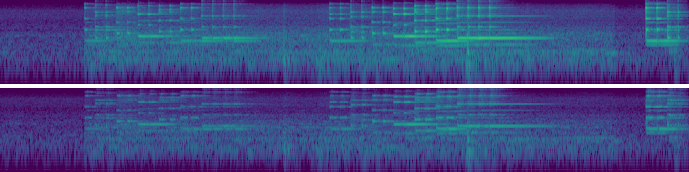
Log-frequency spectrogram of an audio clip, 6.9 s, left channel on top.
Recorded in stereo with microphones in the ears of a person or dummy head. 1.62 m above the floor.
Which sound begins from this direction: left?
A ringtone, at 0.8 s.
